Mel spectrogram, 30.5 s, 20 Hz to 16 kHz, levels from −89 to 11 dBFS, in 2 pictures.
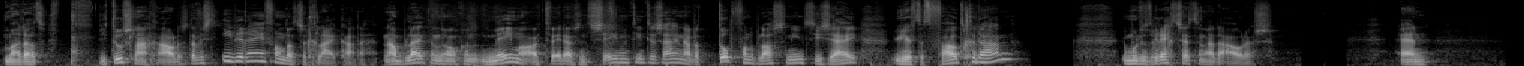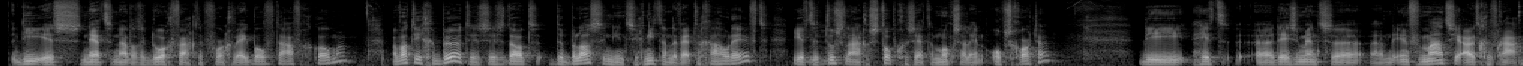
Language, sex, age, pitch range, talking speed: Dutch, male, 40-59, 95-140 Hz, 180 wpm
